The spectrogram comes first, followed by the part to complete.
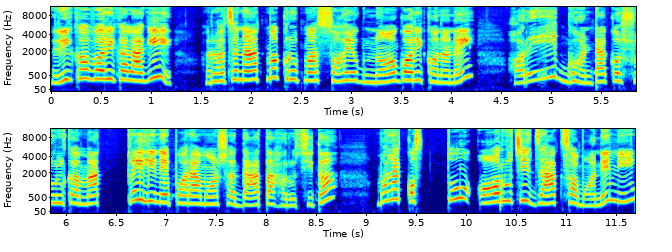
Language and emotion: Nepali, disgusted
